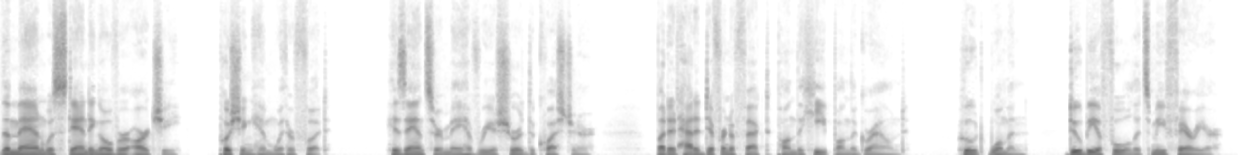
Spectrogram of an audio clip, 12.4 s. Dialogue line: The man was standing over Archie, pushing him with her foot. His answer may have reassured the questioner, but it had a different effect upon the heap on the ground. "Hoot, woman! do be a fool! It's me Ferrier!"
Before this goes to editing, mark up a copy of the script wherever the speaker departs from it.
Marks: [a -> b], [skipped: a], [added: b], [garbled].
The man was standing over Archie, pushing him with her foot. His answer may have reassured the questioner, but it had a different effect upon the heap on the ground. "Hoot, woman! do be a fool! It's me Ferrier!"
